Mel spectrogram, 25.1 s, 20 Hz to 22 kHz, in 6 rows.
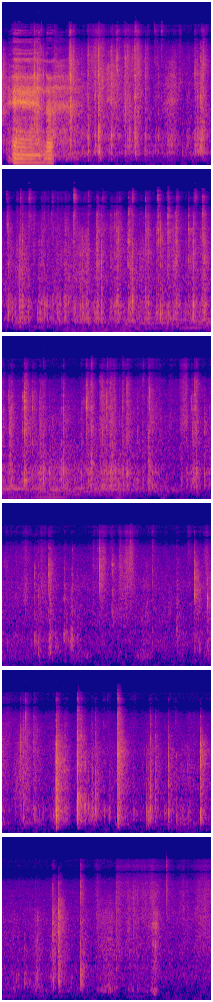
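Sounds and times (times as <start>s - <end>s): clicks and rattles of tools: 0.6s - 12.5s.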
